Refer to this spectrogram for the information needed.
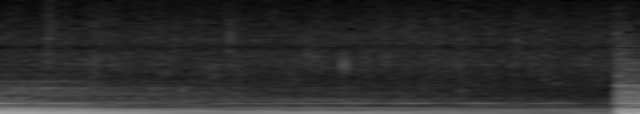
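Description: rain falling

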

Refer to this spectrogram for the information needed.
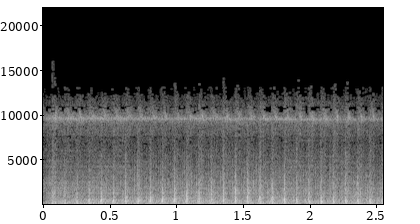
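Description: helicopter flying

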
